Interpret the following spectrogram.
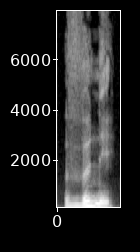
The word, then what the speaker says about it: venez: okay, and then vous venez, remember a Z combined like that, et, venez, venez, vous venez, okay.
